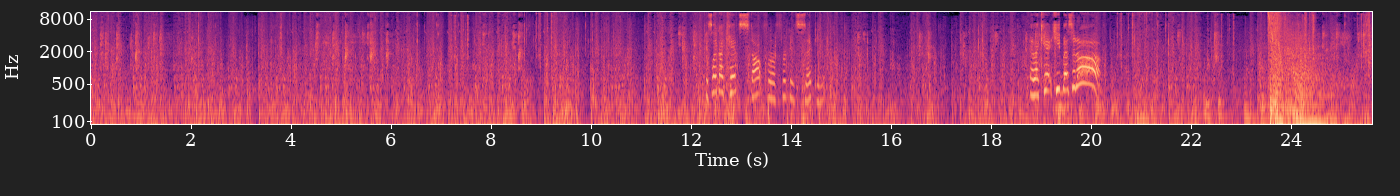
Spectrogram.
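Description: Game building pieces snap into place with quick clacks and thuds.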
